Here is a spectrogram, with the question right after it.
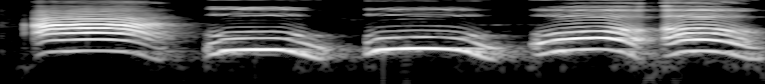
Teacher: जिन स्वरों के उच्चारण में जीभ का पीछे का हिस्सा उठता है पश्च स्वर कहलाते हैं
